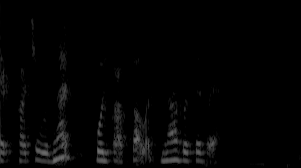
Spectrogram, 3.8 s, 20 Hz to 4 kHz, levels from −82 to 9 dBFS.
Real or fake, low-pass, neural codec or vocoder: fake; 3.6 kHz; codec, 16 kHz, 2 kbps, X-Codec, HuBERT features, trained on LibriSpeech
